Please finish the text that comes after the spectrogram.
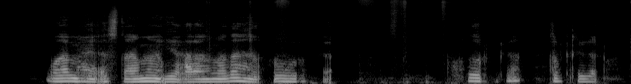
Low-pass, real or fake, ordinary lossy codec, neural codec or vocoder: none; fake; none; codec, 44.1 kHz, 2.6 kbps, DAC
